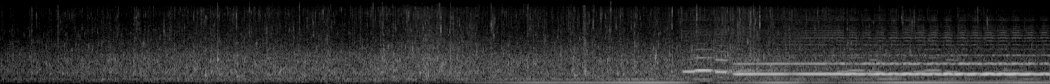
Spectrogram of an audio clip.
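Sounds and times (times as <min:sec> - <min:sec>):
Anzu River water flowing in the Ecuadorian Amazon: 0:00.0 - 0:10.4
thin sustained tones humming: 0:04.9 - 0:10.4.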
